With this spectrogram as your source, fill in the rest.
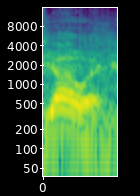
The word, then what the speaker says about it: Yahweh: four letters yhw H they say well we don't know how to pronounce it well that sex is like me lying at you and say I don't know how to pronounce mark but yeah I speak English and English we know says mark just like in English we know it says Yahweh so this is the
